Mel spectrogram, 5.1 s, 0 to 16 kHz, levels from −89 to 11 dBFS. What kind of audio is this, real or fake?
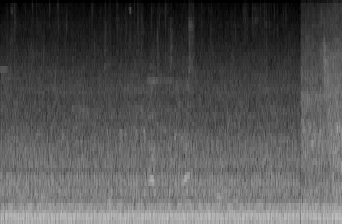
real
